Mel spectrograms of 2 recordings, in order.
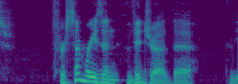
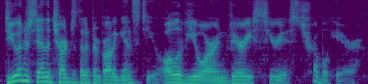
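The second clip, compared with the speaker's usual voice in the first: stern Emir; 3 semitones higher, 3 dB louder than usual. Acted. The Emir Telesha warns the captured party of their serious charges. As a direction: lay down the law to the prisoners. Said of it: "Telesha says".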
